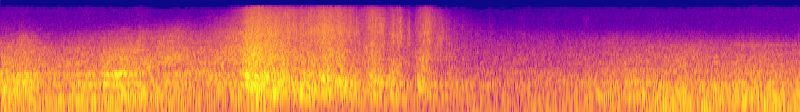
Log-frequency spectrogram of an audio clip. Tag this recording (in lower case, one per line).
speech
